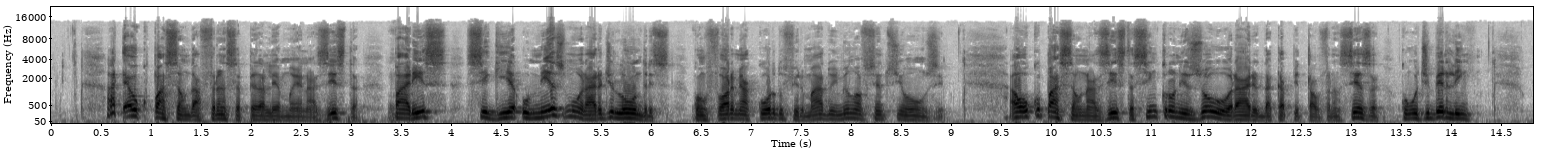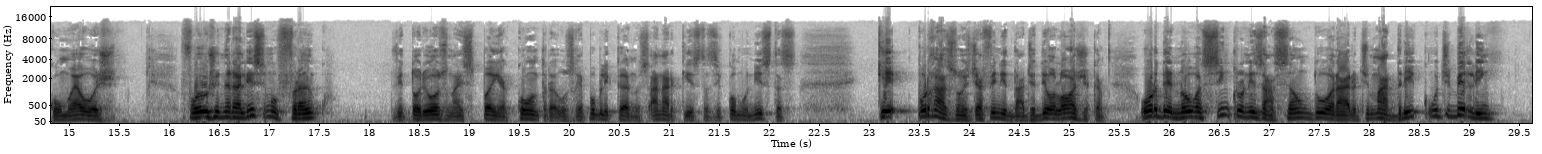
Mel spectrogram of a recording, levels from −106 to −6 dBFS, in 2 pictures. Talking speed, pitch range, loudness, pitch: 135 wpm, 95-140 Hz, -14 LUFS, 115 Hz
